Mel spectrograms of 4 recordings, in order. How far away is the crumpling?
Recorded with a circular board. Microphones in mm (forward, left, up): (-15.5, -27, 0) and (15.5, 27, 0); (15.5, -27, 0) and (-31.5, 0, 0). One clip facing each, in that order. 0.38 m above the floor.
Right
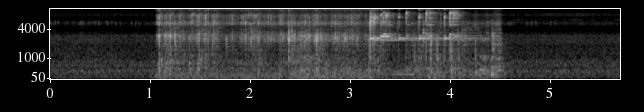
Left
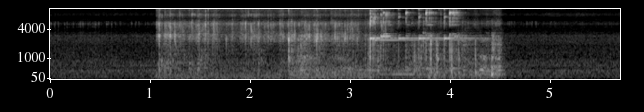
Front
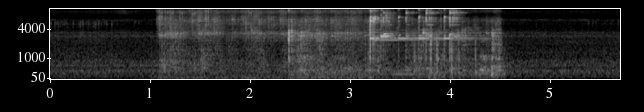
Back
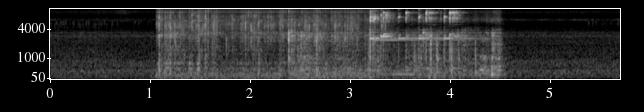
About 3.5 m.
